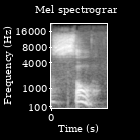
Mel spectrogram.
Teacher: 쓰다가 어미를 만났을 때 모음인 의가 탈락되죠. 자, 어간에서 의가 탈락되는 겁니다.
